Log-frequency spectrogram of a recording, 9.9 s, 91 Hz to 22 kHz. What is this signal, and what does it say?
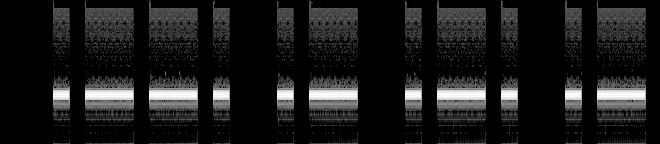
Morse code, heard as a keyed tone, about 5 wpm, 600 Hz. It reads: PARA
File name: CW / 5PPM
